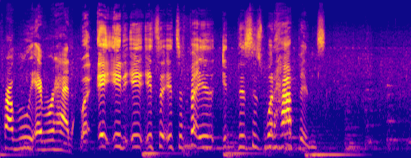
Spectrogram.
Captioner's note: stammers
